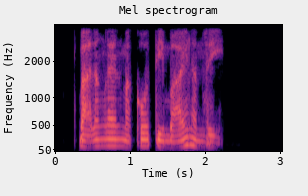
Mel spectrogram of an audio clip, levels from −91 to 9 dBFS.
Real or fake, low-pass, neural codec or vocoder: real; 3.6 kHz; none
